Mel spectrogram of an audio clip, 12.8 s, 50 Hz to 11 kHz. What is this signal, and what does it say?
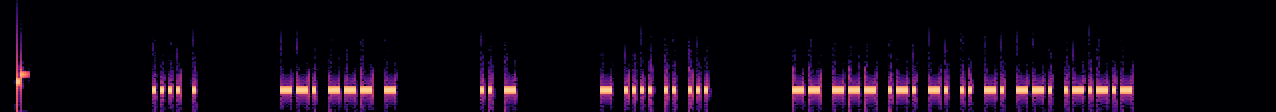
Morse code, heard as a keyed tone, about 30 wpm, 700 Hz. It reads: HE GOT IT THIS MORNING.
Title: 3x Word-Spacing - Sentences from Top 400 Words - 30wpm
